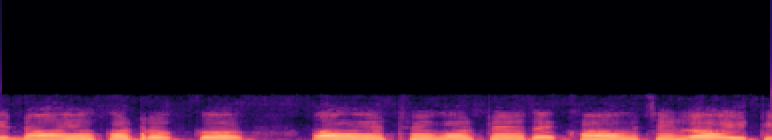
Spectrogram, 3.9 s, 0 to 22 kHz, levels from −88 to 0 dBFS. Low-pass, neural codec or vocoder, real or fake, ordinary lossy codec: 7.2 kHz; codec, 16 kHz, 8 kbps, FreqCodec, smaller model; fake; none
